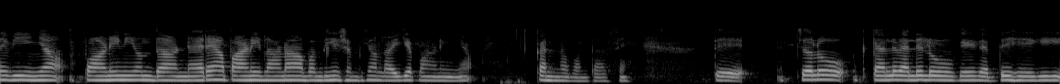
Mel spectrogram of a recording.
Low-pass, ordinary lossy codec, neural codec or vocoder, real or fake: 5.4 kHz; none; none; real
